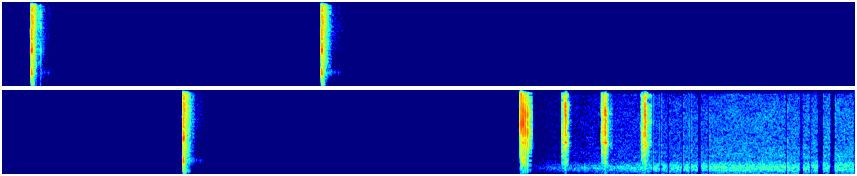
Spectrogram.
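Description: Short game interface clicks sound now and then.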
